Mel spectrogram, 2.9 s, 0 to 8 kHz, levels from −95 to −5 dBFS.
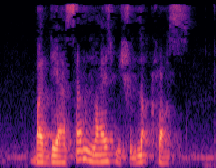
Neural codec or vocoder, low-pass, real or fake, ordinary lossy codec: codec, 16 kHz, 4 kbps, FreqCodec, smaller model; 7.2 kHz; fake; MP3, 32 kbps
